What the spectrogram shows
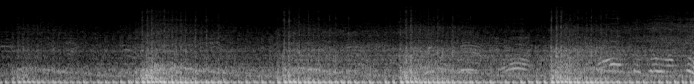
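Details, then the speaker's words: TVS Ntorq 125 scooter, about 15 days old, after first service, engine warmed up: steady low putter climbing smoothly with throttle blips, no click; the earlier click came from the auto choke when cold. "ये देखिए, अभी गाड़ी स्टार्ट किया हूँ मैं, तो आप देख सकते हो कुछ साउंड भी कुछ नहीं आता है। मैं एक्सीलेटर देता हूँ, आप सुनिए।"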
